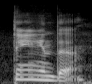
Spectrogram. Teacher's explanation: Essas duas letras estão emitindo apenas um som, que é o som nasal do E.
